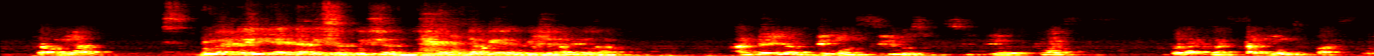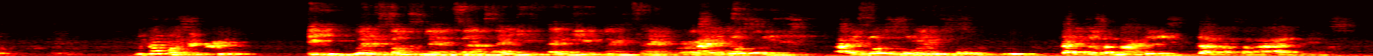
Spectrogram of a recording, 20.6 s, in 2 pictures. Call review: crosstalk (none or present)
present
